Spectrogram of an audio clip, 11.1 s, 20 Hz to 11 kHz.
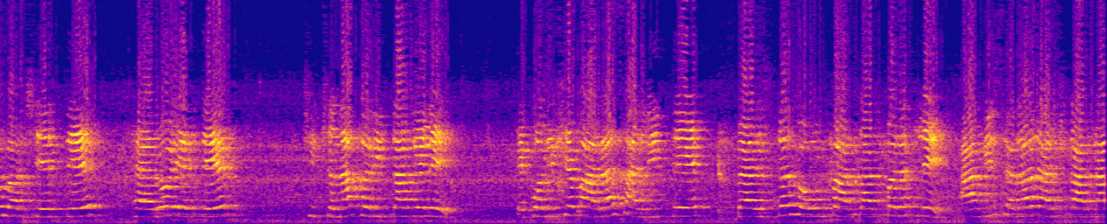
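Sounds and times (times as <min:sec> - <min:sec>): girl sing-song speaking into microphone: 0:00.0 - 0:02.5, 0:03.1 - 0:11.0.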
